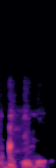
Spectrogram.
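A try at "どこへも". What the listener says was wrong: Ada e di sini.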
